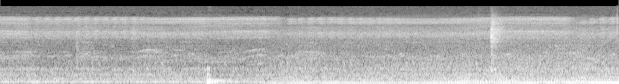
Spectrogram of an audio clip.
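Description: Outboard motors on inflatable rescue boats running, a steady engine drone. A sharp knock comes about two seconds in, and a lower engine hum then builds and grows louder toward the end.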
